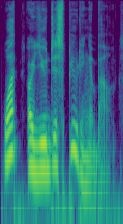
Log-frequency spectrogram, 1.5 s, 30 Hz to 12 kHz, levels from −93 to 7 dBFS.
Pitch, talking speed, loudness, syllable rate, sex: 140 Hz, 195 wpm, -17 LUFS, 6.8 syllables/s, male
